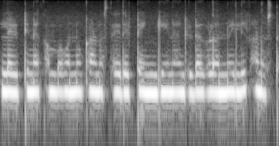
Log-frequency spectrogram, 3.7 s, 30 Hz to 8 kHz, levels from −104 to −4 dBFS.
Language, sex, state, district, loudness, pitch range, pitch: Kannada, female, Karnataka, Bidar, -12 LUFS, 235-240 Hz, 240 Hz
